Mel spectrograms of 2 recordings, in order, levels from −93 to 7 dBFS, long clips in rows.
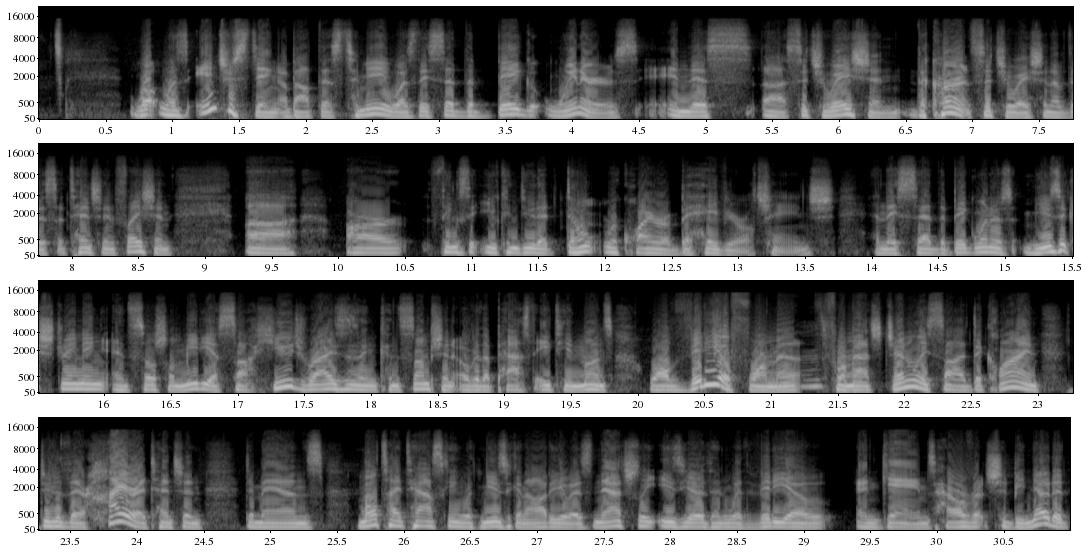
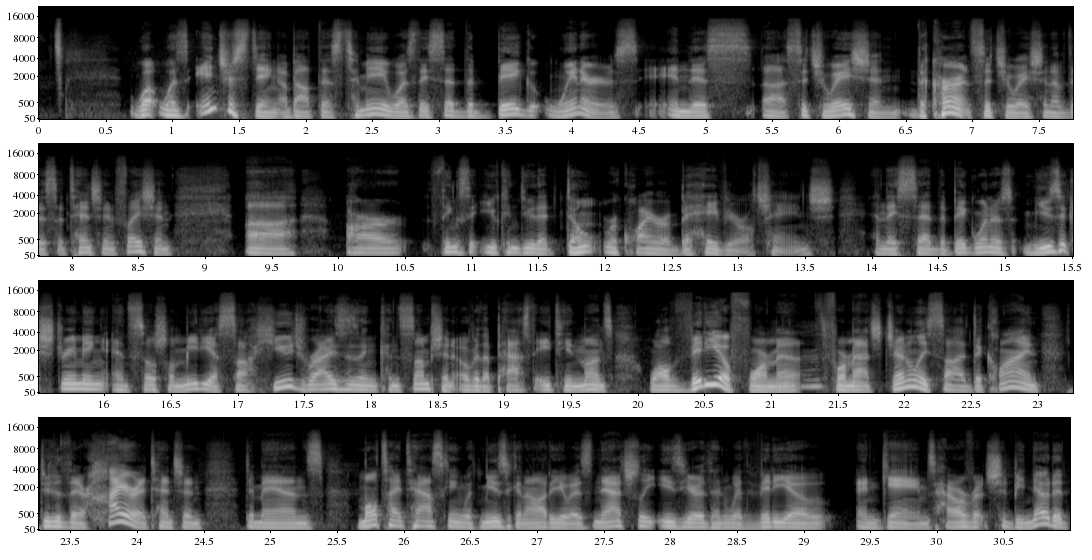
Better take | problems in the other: second | distortion; slight; 7% of the sound clipped

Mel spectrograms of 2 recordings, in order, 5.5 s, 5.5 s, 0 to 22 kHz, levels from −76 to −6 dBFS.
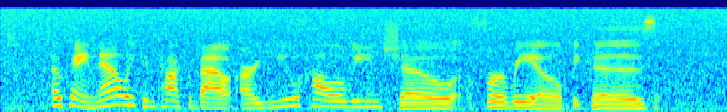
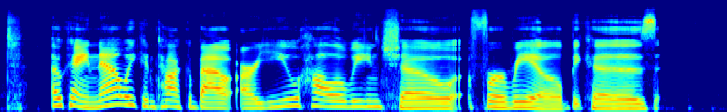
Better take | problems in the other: second | hiss; loud; throughout; 2 dB below the speech

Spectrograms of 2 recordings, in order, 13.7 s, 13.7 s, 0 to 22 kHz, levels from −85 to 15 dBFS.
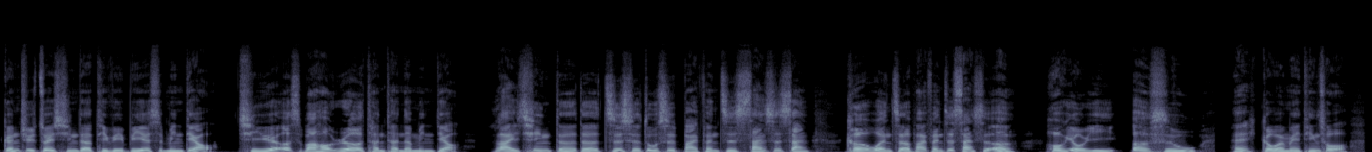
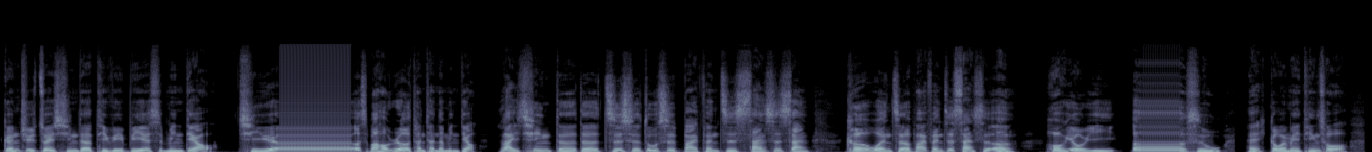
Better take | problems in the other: first | audio freezing; at 3 s for 0.5 s and at 11 s

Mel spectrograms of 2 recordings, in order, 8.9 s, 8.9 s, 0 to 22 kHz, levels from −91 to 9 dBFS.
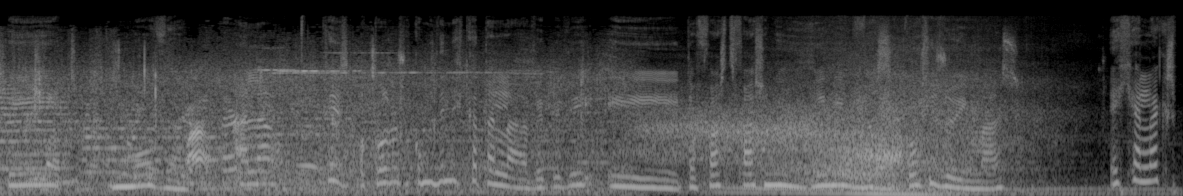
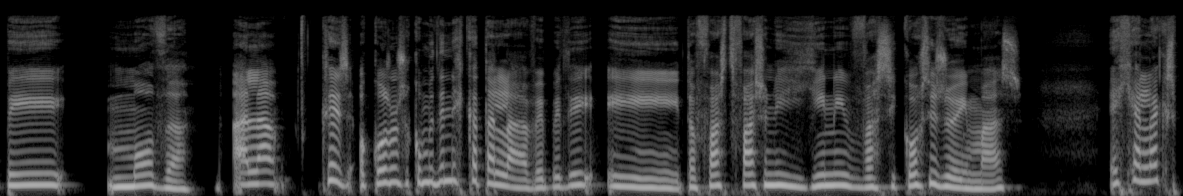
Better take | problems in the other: second | traffic noise; very loud; throughout; 1 dB above the speech

